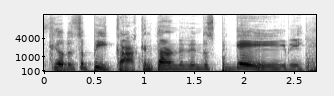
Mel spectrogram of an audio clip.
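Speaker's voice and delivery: high, loud cartoon Italian father; hammed-up Italian-accented threat; mock Italian accent. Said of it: "he's like".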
